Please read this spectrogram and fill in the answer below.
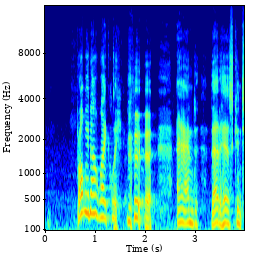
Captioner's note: chuckling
